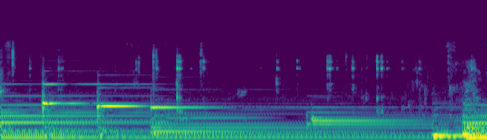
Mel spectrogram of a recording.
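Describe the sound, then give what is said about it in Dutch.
Small, irregular clicks and light rattles, like a loose piece knocking around inside a Leica camera lens as it is tilted, heard over a faint steady hum with no talking. “Dat zit dan los in, eh, in zijn lens...”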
